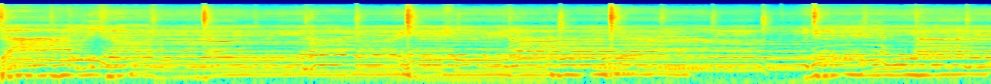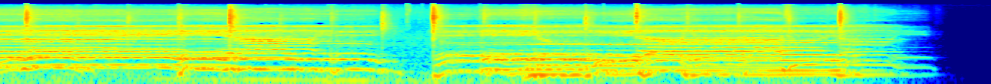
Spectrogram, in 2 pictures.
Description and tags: Village Singing
Me making random sounds to a clapping beat.
Edited with Protools
People, Sound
